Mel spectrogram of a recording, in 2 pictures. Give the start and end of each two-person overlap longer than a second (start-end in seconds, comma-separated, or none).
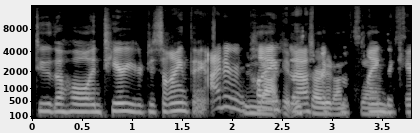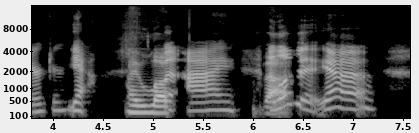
2.1-3.8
